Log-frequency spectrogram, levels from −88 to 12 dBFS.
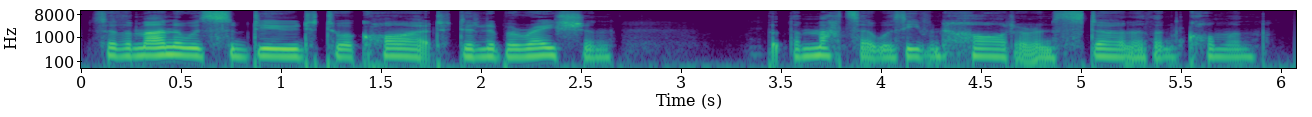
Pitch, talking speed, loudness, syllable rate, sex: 165 Hz, 190 wpm, -20 LUFS, 6.0 syllables/s, female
